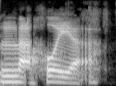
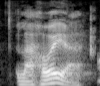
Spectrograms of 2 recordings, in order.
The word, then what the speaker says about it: La Jolla: I think is how you say it. – La Jolla. – La Jolla. – La Jolla. I had to be corrected on that too when I booked my trip.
